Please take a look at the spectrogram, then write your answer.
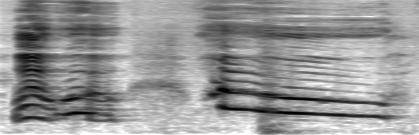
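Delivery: loud, very high-pitched "woo"; drawn-out falsetto whoop. Acted. Whooping in cabbie bit.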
